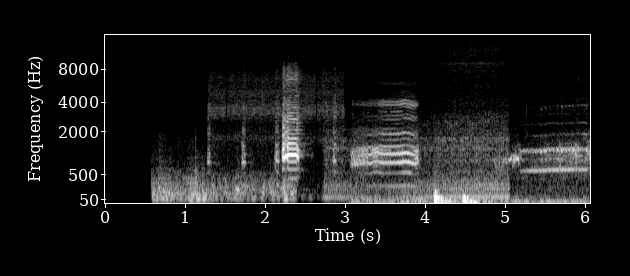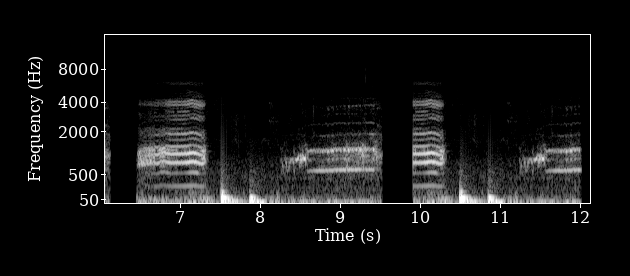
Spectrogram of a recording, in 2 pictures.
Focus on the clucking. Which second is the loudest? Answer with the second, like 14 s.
2 s.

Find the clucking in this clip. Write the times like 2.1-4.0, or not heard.
1.2-12.0.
